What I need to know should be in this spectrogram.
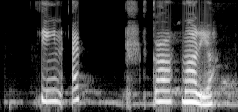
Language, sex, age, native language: Icelandic, male, 9, Icelandic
